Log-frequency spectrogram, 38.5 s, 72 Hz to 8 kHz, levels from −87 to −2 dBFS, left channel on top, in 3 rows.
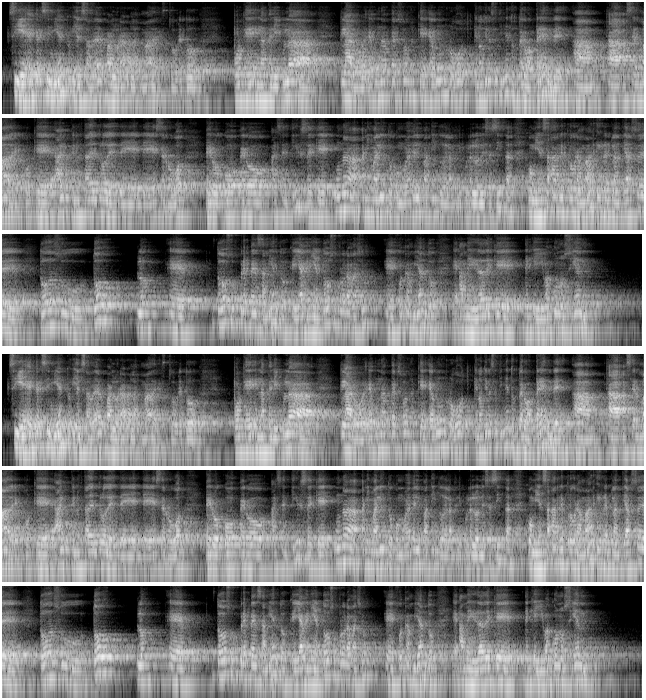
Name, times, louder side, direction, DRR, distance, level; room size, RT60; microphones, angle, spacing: voice 1, 0.1-3.9 4.6-6.5 6.8-26.0 26.4-27.8 28.4-28.6 28.9-29.3 30.0-33.0 33.3-37.3, right 1 dB, 20° right, -8 dB, 3.1 m, -19 dB
29.5 x 16.0 x 2.8 m, 2.7 s
head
